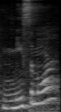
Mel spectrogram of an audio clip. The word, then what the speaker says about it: Mecimore: So today we are going to be speaking with Ted Mecimore.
